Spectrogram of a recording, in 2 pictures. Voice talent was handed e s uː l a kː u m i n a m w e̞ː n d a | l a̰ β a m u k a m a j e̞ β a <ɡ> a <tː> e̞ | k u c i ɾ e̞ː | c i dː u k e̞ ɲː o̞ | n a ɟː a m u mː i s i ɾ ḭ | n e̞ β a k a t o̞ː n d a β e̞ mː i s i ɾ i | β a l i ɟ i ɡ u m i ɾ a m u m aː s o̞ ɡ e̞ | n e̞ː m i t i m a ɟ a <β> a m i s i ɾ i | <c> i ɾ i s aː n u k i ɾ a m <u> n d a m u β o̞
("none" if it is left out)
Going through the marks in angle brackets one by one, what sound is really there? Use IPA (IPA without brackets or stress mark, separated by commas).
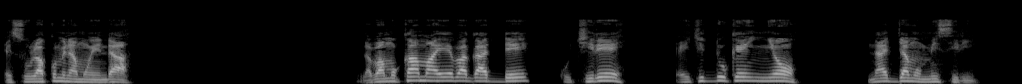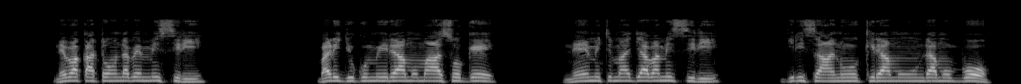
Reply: ɡ, dː, β, ɟ, uː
